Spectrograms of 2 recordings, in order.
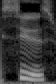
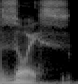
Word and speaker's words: Seuss: Most of us, you know, growing up in the States, we say Suz rhymes with loose, right?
